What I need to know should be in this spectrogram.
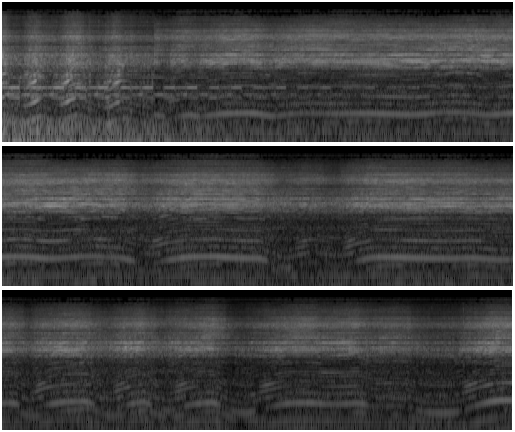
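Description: A snowmobile engine roars close by, revving up and down.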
